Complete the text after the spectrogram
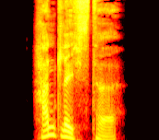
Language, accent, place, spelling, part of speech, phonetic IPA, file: German, Germany, Berlin, handlichste, adjective, [ˈhantlɪçstə], De-handlichste.ogg
- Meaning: inflection of handlich: 1. strong/mixed nominative/accusative feminine singular superlative degree 2. strong nominative/accusative plural superlative degree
